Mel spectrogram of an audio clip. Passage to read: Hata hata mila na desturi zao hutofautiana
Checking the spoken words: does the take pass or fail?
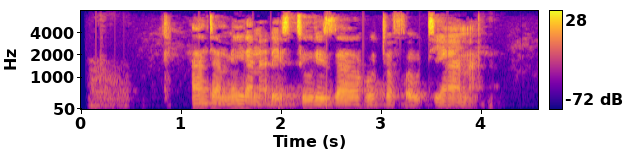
fail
